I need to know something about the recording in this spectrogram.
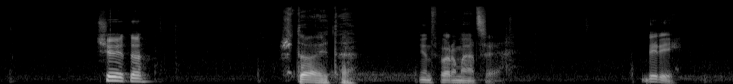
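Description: A man speaks calmly and quietly, close by.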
